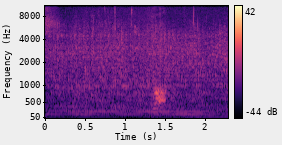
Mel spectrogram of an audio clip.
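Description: An engine's steady low drone, one even pitch throughout, with a short spoken "not much" about a second and a half in.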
